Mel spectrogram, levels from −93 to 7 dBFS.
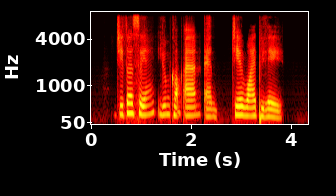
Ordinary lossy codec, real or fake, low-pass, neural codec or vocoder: none; fake; 7.2 kHz; codec, 16 kHz, 0.5 kbps, X-Codec, HuBERT features, trained on general audio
